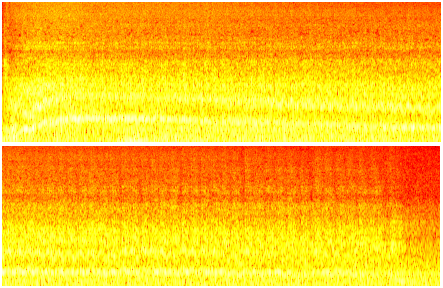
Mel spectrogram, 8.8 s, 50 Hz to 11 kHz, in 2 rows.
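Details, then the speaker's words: 1973 Mack FR711, 250C engine: starter whine, then steady turning about 3.5 turns a second without firing. The injection pump seems not to be building enough pressure. "So, there's nothing there yet. So, it's seems like it's not building enough pressure in that pump yet."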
